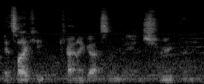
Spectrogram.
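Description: A baseball coach in his thirties with a very low voice talks loosely in a postgame interview, restarting his sentences often. He sits in a press box over a night field. The mic sits some way off and a steady noise runs behind him. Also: a little fast. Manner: casual, rambling with restarts and laughs. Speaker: high school baseball coach. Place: press box above a lit ballfield at night. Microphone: headset mic. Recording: distant mic with background noise.

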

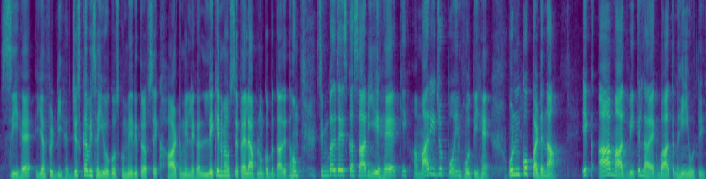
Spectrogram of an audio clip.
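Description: A man teaching an exam prep lesson to students. He explains in Hindi mixed with English terms and reads answer passages aloud slowly. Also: on the high side, a bit bright. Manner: addresses students directly, asks for comments.

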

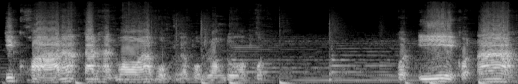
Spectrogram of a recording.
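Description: A man's voice: medium pitch, normal speed, a bit bright, soft background music, rough recording. A young man giving rambling, casual let's-play commentary into a computer microphone, swearing freely and talking to his viewers. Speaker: gaming channel host.

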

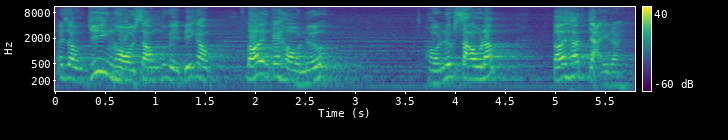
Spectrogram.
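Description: A man, a Buddhist monk, giving a lively dharma talk with stories, speaking directly to the congregation. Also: high-pitched, fast. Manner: lively, addresses audience directly. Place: temple hall. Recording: echoey temple hall, faint hum.

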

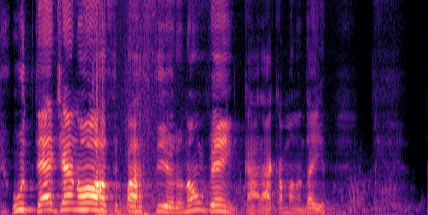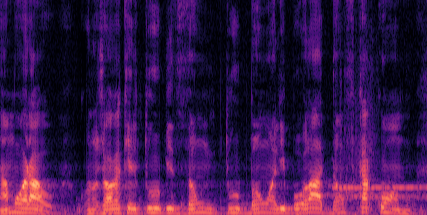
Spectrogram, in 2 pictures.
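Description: A man doing excitable, slangy live gameplay commentary as a gaming YouTuber, hyping up his viewers. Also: fairly high pitch, moderate pace, slight background noise.

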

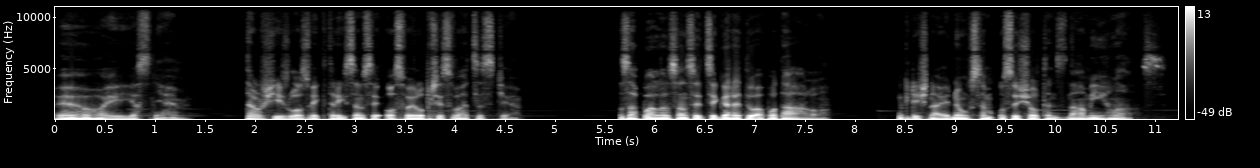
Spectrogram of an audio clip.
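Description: A man narrating a first-person horror story in a calm, measured way. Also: sits low, soft background music.

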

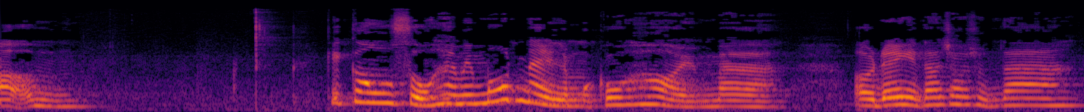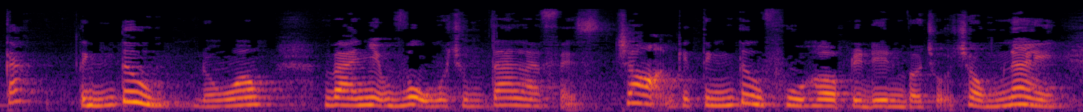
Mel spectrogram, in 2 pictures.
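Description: Brief: female teacher, somewhat high voice, patient step-by-step explainer who keeps checking in. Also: darkish tone. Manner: explains step by step, often checks with "ok?" and "đúng không?". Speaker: English teacher. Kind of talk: online exam-review lesson.

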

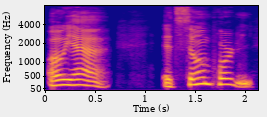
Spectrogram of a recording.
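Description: A man's voice: high-pitched, big pitch swings, unhurried. A man, a psychologist guest on a podcast, explaining research enthusiastically in a conversational way. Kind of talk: conversational interview.

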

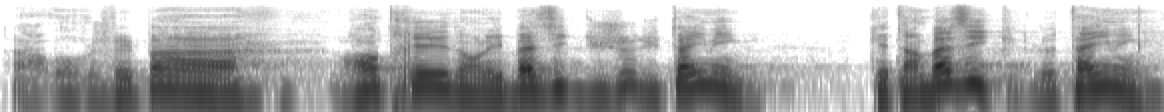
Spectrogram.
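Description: Speaking at a normal speed in a fairly high, mellow voice, a French-accented man runs a live basketball clinic, shouting brief commands and ribbing his players. The indoor gym lends the recording a long hall echo.

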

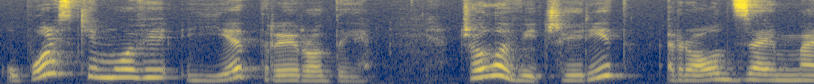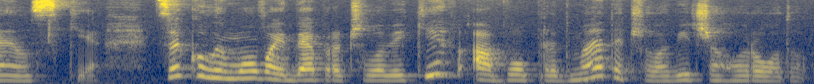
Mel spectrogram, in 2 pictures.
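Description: A woman teaching a scripted grammar lesson, slowing down to enunciate each example word carefully. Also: medium pitch, sing-song, darkish tone. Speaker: language teacher.

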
